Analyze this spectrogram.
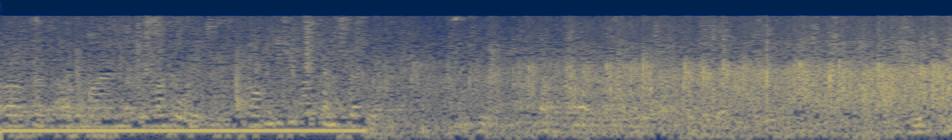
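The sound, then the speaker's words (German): An audience applauds steadily and continuously to welcome a group of guests, a dense wash of clapping that fills the whole stretch, with a low electrical hum underneath for the first few seconds. “Ihr habt am Applaus gemerkt, dass ihr wirklich willkommen seid hier.”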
